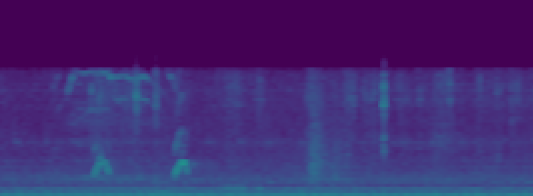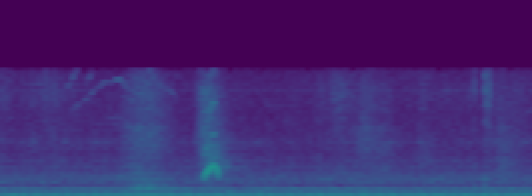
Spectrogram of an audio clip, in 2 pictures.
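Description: Khaki Campbell duckling peeping from inside its partly opened egg: three short, high peeps, each rising then falling, the last about four and a half seconds in. A few faint clicks as fingers pick at the eggshell, over a steady low hum.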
